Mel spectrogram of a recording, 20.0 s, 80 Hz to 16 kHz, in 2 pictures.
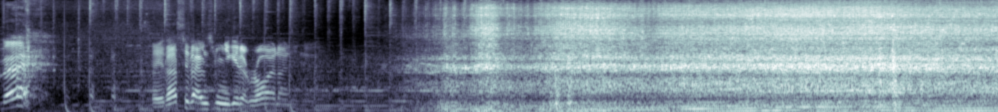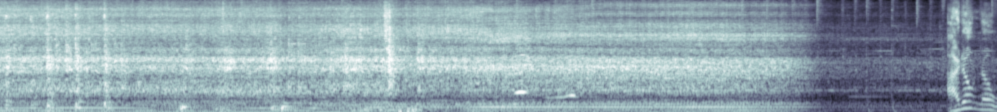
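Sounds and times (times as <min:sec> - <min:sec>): vehicle engine running: 0:03.7 - 0:19.9
sharp knocks: 0:08.0 - 0:14.8.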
